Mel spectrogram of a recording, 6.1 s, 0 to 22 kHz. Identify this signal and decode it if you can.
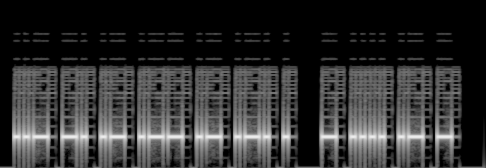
Morse code, heard as a keyed tone, about 20 wpm, 750 Hz. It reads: UNAWARE THAT
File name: Archive / 20 WPM / 20WPM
